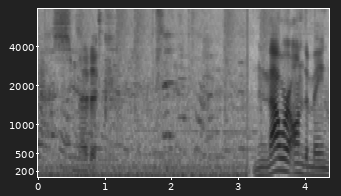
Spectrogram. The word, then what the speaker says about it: Smethwick: This is pronounced Smethwick. Smethwick.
